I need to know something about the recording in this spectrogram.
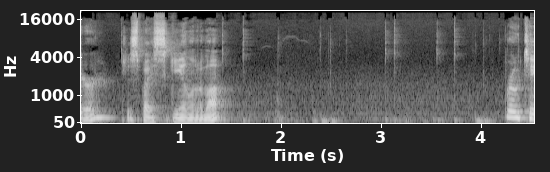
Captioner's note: mouse clicking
